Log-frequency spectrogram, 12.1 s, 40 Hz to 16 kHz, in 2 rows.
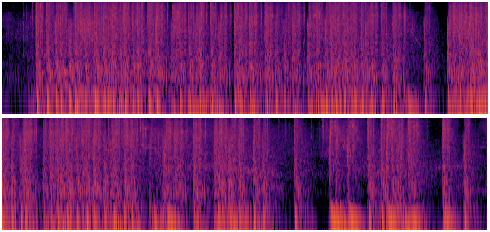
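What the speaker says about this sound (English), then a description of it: "At the same time, I'm shooting some zombies." Dense gunfire rattles almost nonstop while zombies are shot in 7 Days to Die, loud rapid overlapping shots with brief breaks near the middle and toward the end.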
